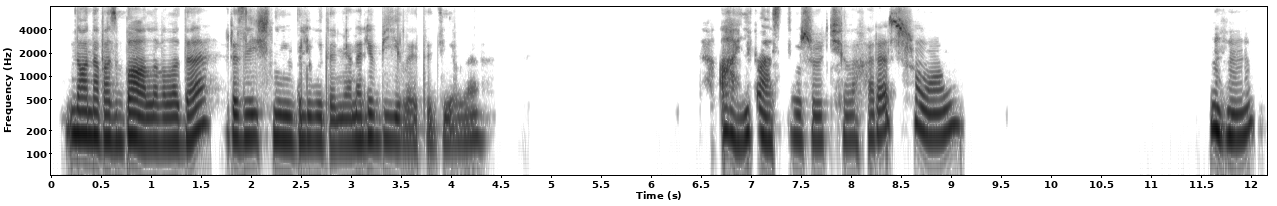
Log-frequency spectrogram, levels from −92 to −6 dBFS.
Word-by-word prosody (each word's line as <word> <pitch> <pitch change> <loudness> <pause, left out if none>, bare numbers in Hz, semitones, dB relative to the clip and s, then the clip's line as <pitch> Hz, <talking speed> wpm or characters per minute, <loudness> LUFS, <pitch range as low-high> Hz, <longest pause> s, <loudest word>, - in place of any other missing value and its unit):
Но 185 -2 +4
она 175 -1 +5
вас 160 -1 +2
баловала, 150 -2 +3
да, 195 +12 +1
различными 165 -2 +1
блюдами, 145 -2 -2
она 150 +1 +1
любила 155 -1 -2
это 70 +1 -7
дело? 75 +3 -7 2.3
А, 190 -5 +2
и 155 +4 +1
вас 160 -6 0
тоже 160 -3 -2
учила, 155 +1 -5
хорошо. 175 - 0 2.7
Мгм. 175 0 +2
155 Hz, 90 wpm, -24 LUFS, 145-170 Hz, 2.7 s, она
